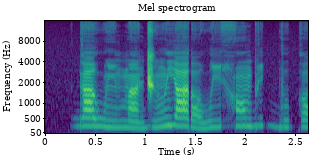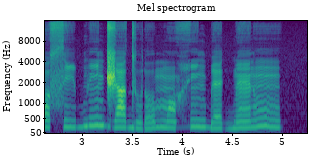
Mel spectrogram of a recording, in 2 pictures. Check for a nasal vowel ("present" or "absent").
present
